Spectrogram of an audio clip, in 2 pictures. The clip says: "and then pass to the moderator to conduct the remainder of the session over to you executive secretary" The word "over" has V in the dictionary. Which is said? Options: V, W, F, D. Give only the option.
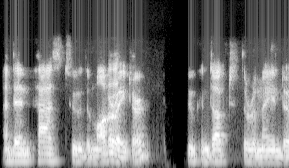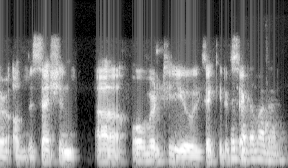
V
